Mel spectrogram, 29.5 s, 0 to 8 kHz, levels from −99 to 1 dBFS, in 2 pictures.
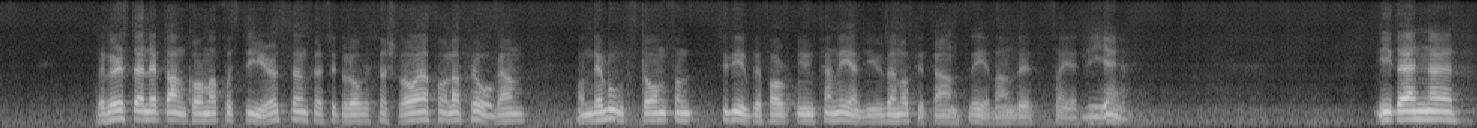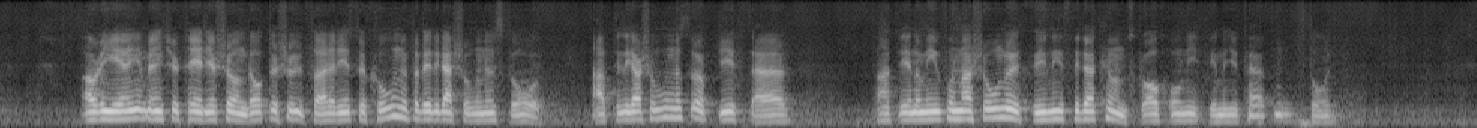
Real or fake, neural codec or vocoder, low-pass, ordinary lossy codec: fake; codec, 16 kHz, 0.5 kbps, FunCodec, trained on Chinese and English, 25 frames a second; none; none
